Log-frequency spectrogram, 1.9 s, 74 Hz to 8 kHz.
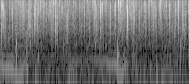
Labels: {"label": "biophony, cascading saw", "recorder": "SoundTrap 600 or HydroMoth"}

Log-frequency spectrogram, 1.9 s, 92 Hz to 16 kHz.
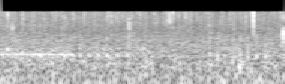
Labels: {"label": "biophony, rattle response", "recorder": "SoundTrap 500"}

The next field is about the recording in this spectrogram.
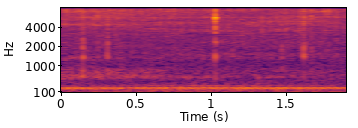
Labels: {"label": "anthrophony, boat engine", "recorder": "HydroMoth"}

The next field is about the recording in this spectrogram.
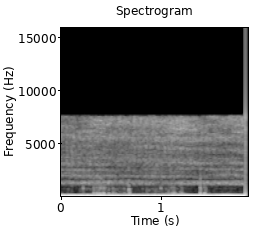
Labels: {"label": "anthrophony, boat engine", "recorder": "SoundTrap 300"}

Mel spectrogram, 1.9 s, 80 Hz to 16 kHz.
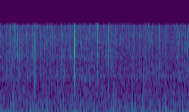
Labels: {"label": "biophony, crackle", "recorder": "SoundTrap 600"}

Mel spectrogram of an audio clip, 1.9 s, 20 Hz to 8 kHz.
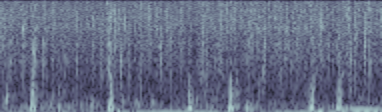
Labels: {"label": "biophony", "recorder": "SoundTrap 300"}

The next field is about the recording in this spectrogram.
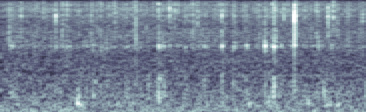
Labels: {"label": "ambient", "recorder": "HydroMoth"}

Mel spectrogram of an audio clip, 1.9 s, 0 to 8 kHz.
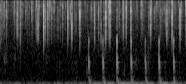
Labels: {"label": "biophony, knock", "recorder": "SoundTrap 300"}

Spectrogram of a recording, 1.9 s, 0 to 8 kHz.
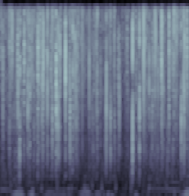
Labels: {"label": "biophony, cascading saw", "recorder": "SoundTrap 600 or HydroMoth"}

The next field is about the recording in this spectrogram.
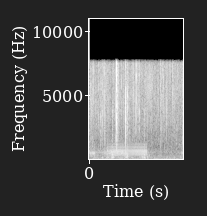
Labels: {"label": "biophony, croak", "recorder": "SoundTrap 500"}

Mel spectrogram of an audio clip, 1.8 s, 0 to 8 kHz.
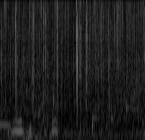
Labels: {"label": "biophony, cascading saw", "recorder": "SoundTrap 600 or HydroMoth"}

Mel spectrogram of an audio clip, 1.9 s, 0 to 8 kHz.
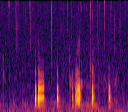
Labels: {"label": "biophony, knock croak", "recorder": "SoundTrap 300"}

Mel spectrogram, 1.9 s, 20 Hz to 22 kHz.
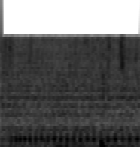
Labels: {"label": "biophony", "recorder": "SoundTrap 500"}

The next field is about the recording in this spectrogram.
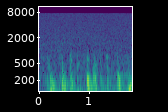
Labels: {"label": "ambient", "recorder": "HydroMoth"}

